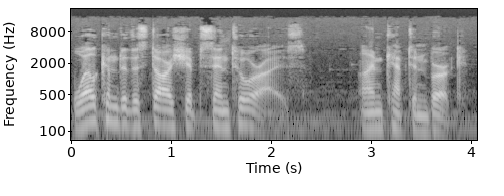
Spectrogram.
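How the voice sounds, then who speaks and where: Assured space commander: medium pitch, dry and firm, music behind. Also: male voice, very animated, unhurried. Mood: composed. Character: calm, dry, commanding male starship captain. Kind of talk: puppet sci-fi series acting.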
